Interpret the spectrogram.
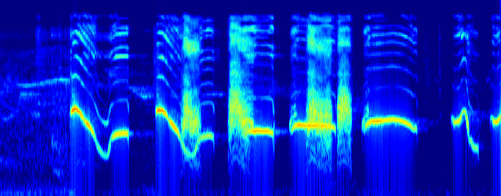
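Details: Forest-style song of a black-throated laughingthrush, many voices: rich whistled notes dipping and rising, several loud harsh level notes in quick succession and a final short downward slur.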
